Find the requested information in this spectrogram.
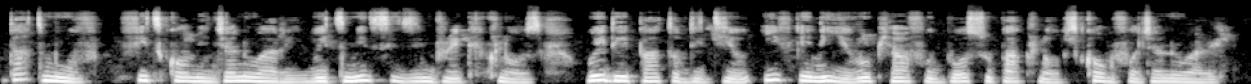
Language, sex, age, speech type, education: Nigerian Pidgin, female, 15-29, spontaneous, tertiary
